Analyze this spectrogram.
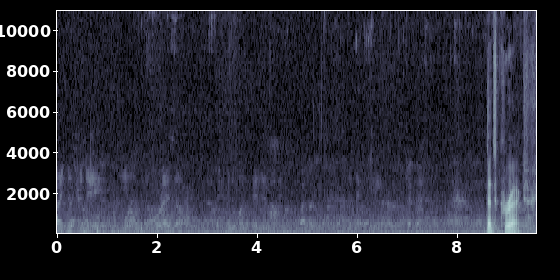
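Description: A man speaks faintly and distantly in a large hall.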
